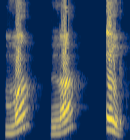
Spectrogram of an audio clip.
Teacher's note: एयर अगर नोज के through बाहर आती है, नेजल कैविटी के थ्रू बाहर आती है, तो उन साउंड्स को हम नेजल साउंड्स कहते हैं, जो कि इंग्लिश में सिर्फ तीन है, म, न, इंग।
